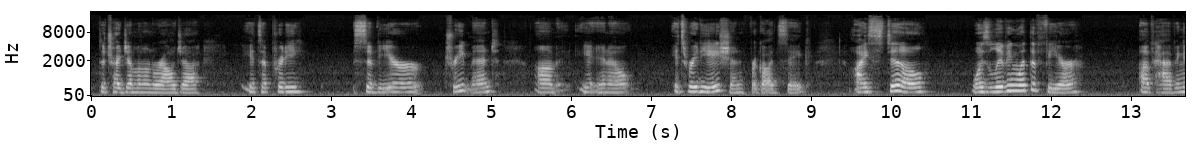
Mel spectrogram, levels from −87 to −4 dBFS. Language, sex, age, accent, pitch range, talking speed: English, female, 40-59, American, 190-230 Hz, 115 wpm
